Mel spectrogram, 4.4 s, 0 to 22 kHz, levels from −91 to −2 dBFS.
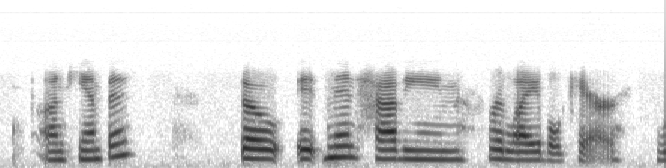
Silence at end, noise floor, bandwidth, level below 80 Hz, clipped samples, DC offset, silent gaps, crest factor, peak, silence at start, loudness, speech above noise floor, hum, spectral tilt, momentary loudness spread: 0 s; -61 dBFS; 4.5 kHz; -66 dBFS; under 0.1%; under 0.1%; none; 20 dB; -6 dBFS; 0.25 s; -24 LUFS; 37 dB; none; -7 dB/octave; 10 LU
